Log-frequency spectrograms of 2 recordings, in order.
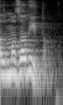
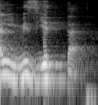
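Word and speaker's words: Meseta: في هضبة اسمها هضبة المزيتة، وهتلاقي مثلا ساعات حد يقول لك المزيتة بس هو هتنطقها المزاريطة. المزاريطة ده يبقى كده مسلسل الكبير، احنا انا مش في المسلسل الكبير، اسمها المزيتة.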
